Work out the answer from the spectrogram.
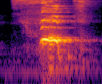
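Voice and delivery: "sit" in a very high, loud burst; triumphant blending. Shown as a demonstration. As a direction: shout out "sit" high as one word. Sounds out word, then blends.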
